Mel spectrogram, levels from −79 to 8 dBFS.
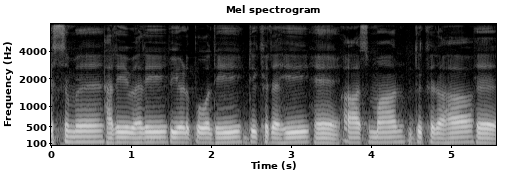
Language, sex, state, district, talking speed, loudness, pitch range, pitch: Hindi, male, Uttar Pradesh, Hamirpur, 130 wpm, -13 LUFS, 115-125 Hz, 120 Hz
